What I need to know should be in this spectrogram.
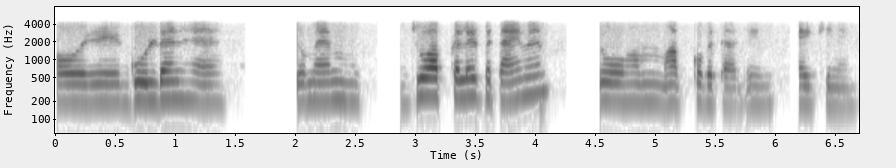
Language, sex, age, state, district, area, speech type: Hindi, female, 18-30, Uttar Pradesh, Pratapgarh, rural, conversation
